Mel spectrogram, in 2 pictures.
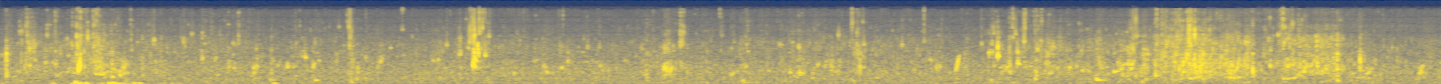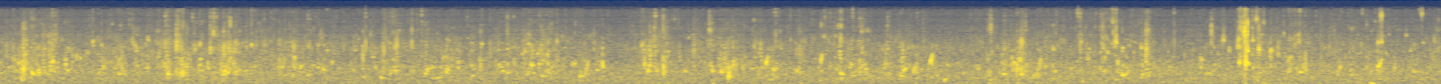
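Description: Faint lapping of small lake waves, with irregular soft splashes and trickles, a little louder about twelve seconds in.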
